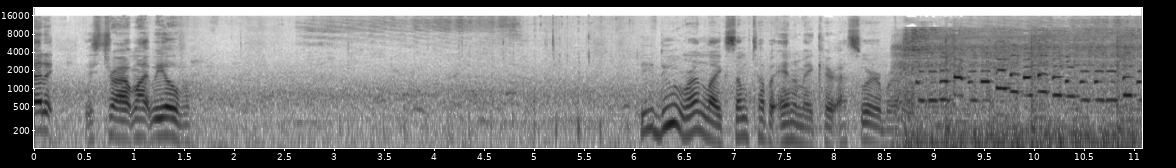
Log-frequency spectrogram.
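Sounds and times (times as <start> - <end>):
faint distant voices: 0.0 - 8.6.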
